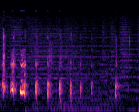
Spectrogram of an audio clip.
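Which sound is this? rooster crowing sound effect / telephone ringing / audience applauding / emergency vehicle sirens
rooster crowing sound effect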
